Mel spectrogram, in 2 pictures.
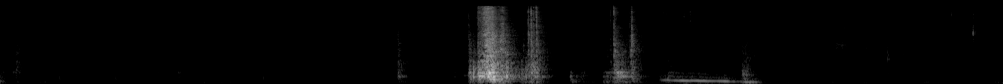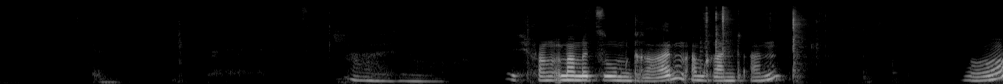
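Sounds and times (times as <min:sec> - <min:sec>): person humming: 0:06.6 - 0:07.6
paper strips rustling: 0:07.6 - 0:09.9, 0:10.7 - 0:13.6, 0:16.2 - 0:19.2.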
